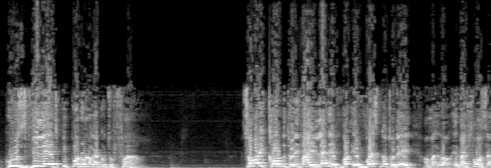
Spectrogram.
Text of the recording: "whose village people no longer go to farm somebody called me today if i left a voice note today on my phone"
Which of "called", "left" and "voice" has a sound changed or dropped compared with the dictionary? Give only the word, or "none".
left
